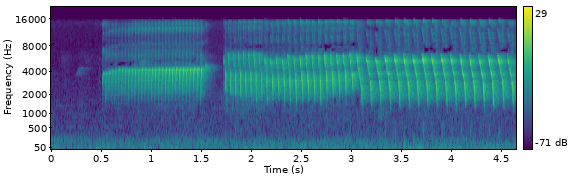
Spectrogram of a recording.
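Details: Vocal canary in rolling 'ngeroll' song, used as a tutoring and prompting recording for canaries that have stopped singing: after a silent start, a steady buzzy high trill, a short break, then a quick trill rising into faster, higher pulsed rolls.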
